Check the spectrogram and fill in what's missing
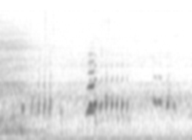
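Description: Domestic farm turkeys gobble in short rapid bursts of warbling calls, several rattling phrases in two seconds, fairly close and clear over a quiet outdoor background.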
